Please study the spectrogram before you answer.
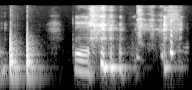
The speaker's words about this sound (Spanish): estaba sola y estaba ahí, eh, estaba ahí en su casa y de repente tocan la puerta, así.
